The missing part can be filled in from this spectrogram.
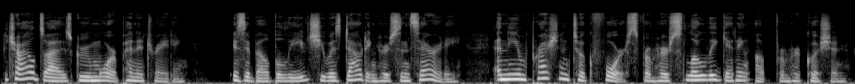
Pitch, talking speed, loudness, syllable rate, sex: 175 Hz, 180 wpm, -18 LUFS, 5.7 syllables/s, female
